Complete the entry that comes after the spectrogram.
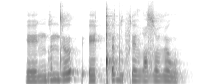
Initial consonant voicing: voiced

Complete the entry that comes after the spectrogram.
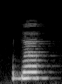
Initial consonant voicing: voiced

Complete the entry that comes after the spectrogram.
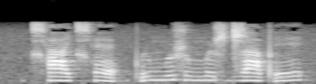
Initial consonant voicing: voiceless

